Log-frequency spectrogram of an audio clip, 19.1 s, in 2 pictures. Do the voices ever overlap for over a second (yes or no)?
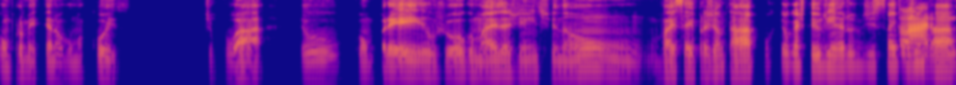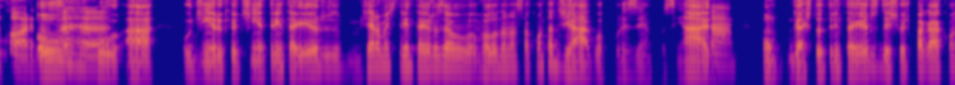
yes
